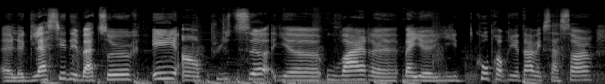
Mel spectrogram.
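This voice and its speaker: A woman's voice: mid-range voice, normal speed, bright, forceful tone. Québécois woman co-host with faint music. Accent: Québécois French. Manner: hesitant, lots of fillers. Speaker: podcast co-host. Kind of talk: casual interview chat. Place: podcast studio.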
